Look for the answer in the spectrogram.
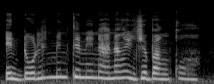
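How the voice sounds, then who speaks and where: A woman's voice: high voice, a little fast, lightly acted. A young woman playing a cautious, sensible younger sister in a radio drama, reasoning firmly. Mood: reluctant. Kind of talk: Ilocano radio drama acting.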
